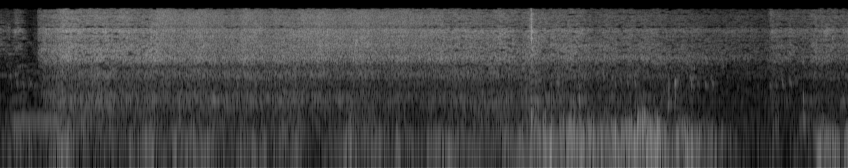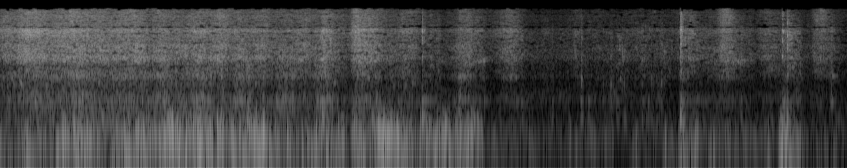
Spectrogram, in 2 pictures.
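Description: Water poured into a hot pan of frying semolina, a loud steady hiss and sizzle with stirring scrapes that rises, dips briefly, then surges again.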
